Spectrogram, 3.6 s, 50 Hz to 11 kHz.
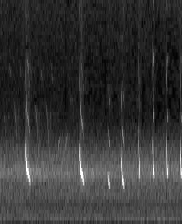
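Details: Ospreys defending their nest at Hellgate Canyon, Missoula, Montana, on June 18, 2017. Sharp, high, downslurred whistled calls, first spaced about a second apart, then quicker and shorter, over a steady low background hiss.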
